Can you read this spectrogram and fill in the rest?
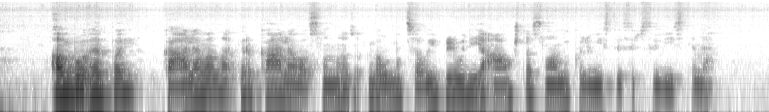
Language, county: Lithuanian, Kaunas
